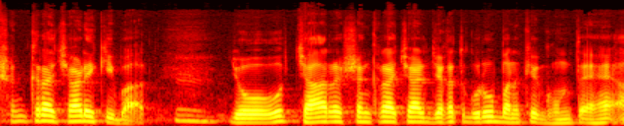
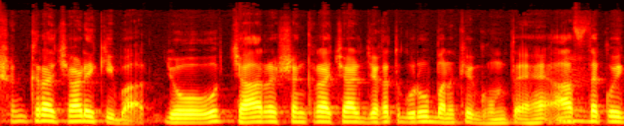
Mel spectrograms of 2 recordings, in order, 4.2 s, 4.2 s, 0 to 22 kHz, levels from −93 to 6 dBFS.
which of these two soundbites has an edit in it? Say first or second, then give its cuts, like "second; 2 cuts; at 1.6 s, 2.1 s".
second; 1 cut; at 1.0 s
